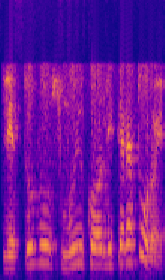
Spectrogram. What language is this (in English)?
Lithuanian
